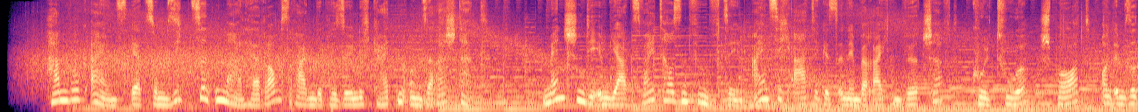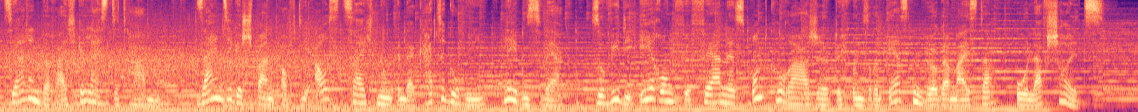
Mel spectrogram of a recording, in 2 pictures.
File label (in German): radiospot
